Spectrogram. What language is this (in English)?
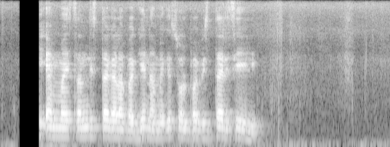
Kannada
